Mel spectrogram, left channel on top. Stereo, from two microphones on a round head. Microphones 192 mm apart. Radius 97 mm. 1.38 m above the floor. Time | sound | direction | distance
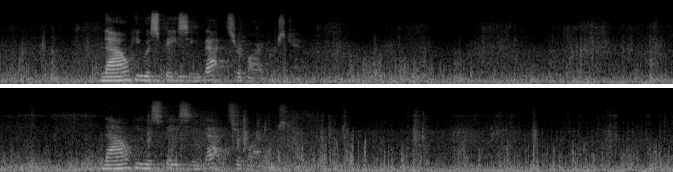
1.0 | a woman speaking | 70° left (ahead or behind) | 0.8 m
